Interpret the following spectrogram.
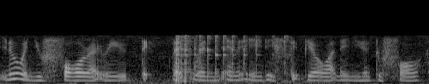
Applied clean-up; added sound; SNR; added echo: none; Fart; 4 dB; none.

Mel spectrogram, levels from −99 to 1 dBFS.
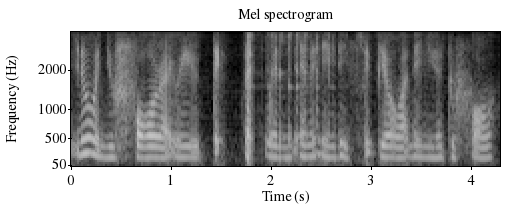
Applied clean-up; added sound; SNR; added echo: neural mask model RNNoise.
